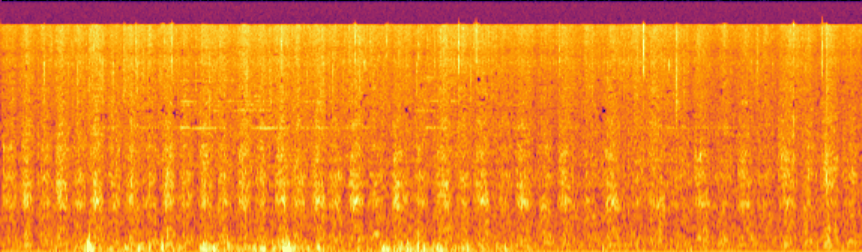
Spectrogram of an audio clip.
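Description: A dog panting quickly and evenly close by, with a few low thumps in the first few seconds.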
